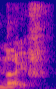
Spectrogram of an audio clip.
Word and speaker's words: knife: Now, look at the word knife.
